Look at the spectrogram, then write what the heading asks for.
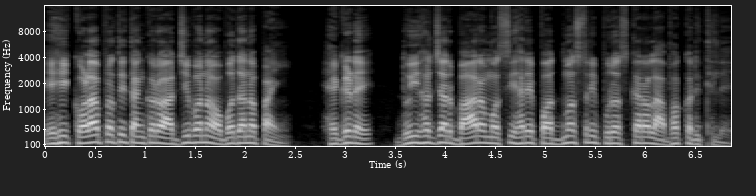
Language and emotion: Odia, neutral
